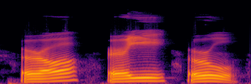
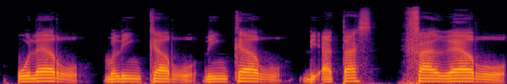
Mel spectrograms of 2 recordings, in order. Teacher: Enggak boleh betul-betul hilang dan juga enggak boleh betul-betul ee terlampau berlebihan. Ro, ri, ru tetap ada getarannya, tapi bukan dengan getaran yang kita maksud seperti huruf R pada abjad alfabet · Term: takrir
